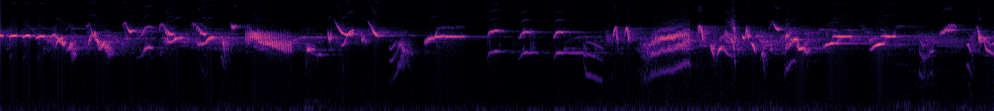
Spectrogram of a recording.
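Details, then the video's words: Pure song of a goldfinch × canary hybrid, offered for song training: continuous, varied, high-pitched twittering with quick slurred whistles, chirps and short trills, delivered loudly and without pause against a quiet background. "canto puro do pintagol"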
